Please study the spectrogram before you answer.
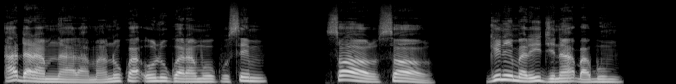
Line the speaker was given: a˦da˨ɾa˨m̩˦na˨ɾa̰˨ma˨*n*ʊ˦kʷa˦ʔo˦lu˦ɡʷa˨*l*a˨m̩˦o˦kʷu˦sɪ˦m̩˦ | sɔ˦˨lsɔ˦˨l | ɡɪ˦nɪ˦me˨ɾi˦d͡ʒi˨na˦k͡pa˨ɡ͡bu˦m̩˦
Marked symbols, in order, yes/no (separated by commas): yes, no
